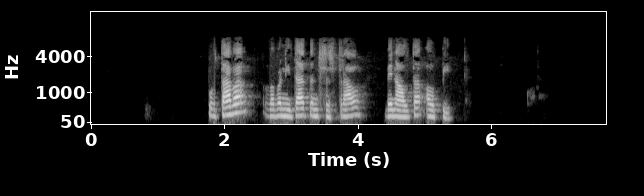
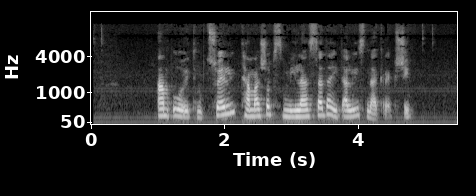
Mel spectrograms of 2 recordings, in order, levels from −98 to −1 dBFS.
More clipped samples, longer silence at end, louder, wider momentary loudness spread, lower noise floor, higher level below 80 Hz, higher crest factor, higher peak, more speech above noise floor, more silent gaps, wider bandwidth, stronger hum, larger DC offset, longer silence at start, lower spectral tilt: neither; first, 2.35 s vs 0.7 s; about the same, -25 LUFS vs -24 LUFS; first, 17 LU vs 12 LU; first, under -90 dBFS vs -62 dBFS; second, -70 dBFS vs -60 dBFS; about the same, 22 dB vs 18 dB; about the same, -6 dBFS vs -6 dBFS; first, over 66 dB vs 38 dB; neither; second, 7.4 kHz vs 11.5 kHz; first, 50 Hz at -60 dBFS vs none; neither; first, 1.75 s vs 1 s; about the same, -5.5 dB/octave vs -5.5 dB/octave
